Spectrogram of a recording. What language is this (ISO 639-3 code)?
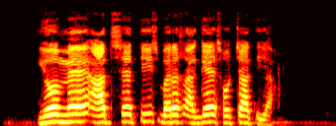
ssi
